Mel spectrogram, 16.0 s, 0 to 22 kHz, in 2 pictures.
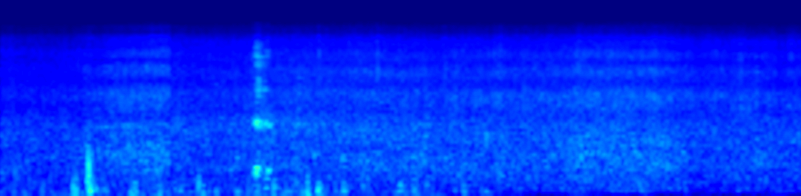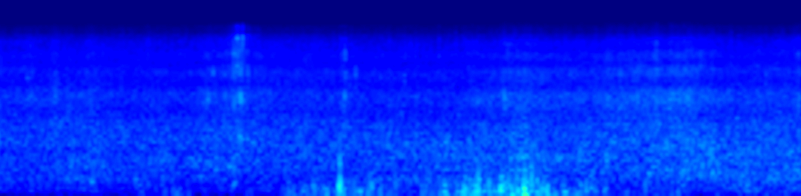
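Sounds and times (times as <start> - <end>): surf washing on rocky shore: 0.1 - 16.0.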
